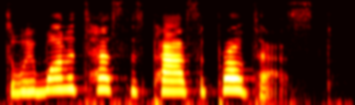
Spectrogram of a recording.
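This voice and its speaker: A woman's voice: very high-pitched, steady tone, moderate pace, a bit bright, slight background noise, pitched above the performer's own voice. A woman voicing a defiant, sulky male student in visual novel game dialogue, cocky and pouting.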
